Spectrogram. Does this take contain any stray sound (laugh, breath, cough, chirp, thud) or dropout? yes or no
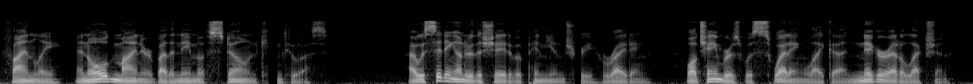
yes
